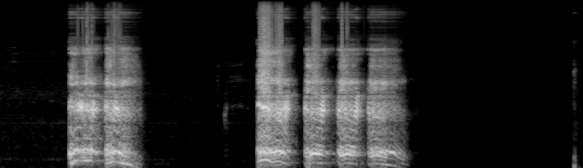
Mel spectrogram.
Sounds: Throat clearing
